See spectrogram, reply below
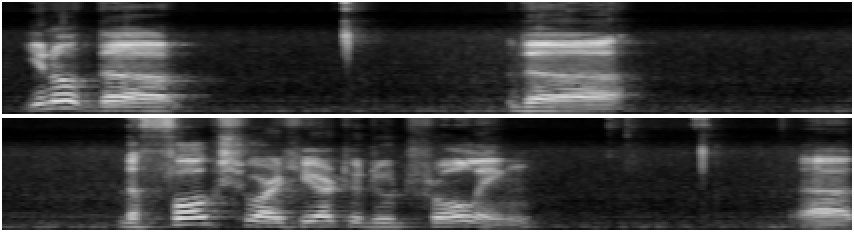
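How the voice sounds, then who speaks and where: A man hosting a live stream, chatting casually with viewers in a halting way, often repeating himself and pausing. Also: medium pitch. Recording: clear ambient background noise.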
